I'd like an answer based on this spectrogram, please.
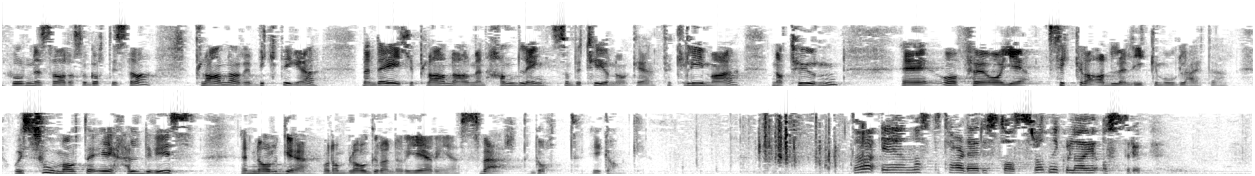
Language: Norwegian Nynorsk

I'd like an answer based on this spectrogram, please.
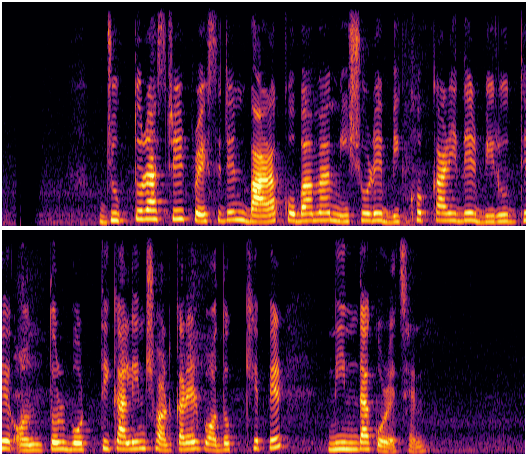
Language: Bangla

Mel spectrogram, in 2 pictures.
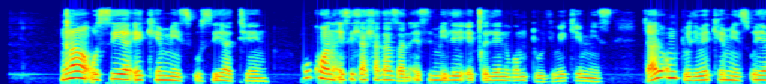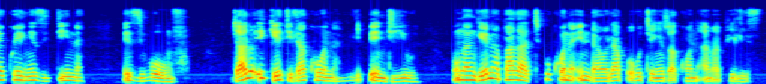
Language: North Ndebele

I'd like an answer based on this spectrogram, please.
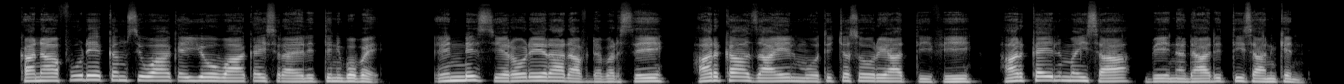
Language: Oromo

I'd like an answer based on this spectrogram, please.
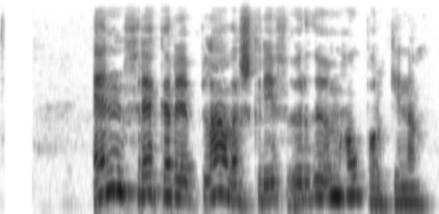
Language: Icelandic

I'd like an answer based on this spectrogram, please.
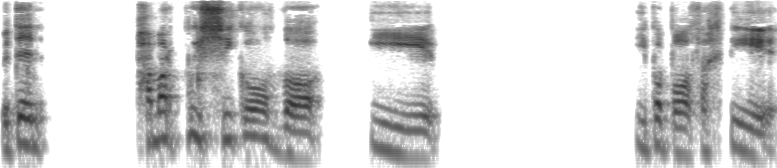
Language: Welsh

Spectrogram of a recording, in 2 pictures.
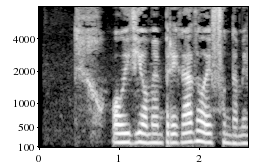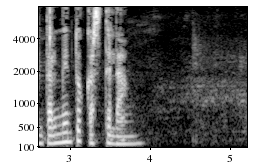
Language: Galician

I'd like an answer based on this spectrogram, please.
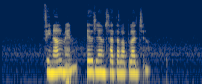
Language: Catalan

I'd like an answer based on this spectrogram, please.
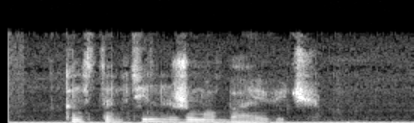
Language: Russian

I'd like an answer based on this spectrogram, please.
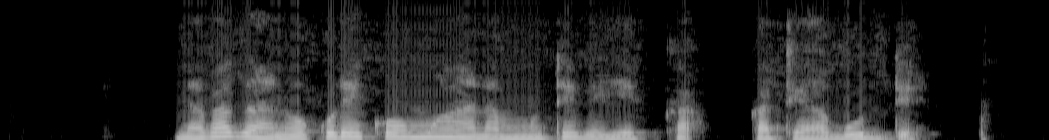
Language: Ganda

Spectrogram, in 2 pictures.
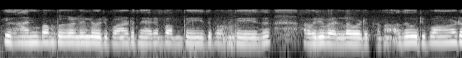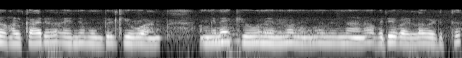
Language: Malayalam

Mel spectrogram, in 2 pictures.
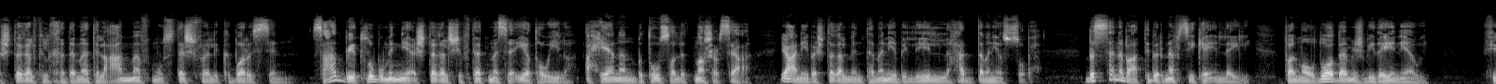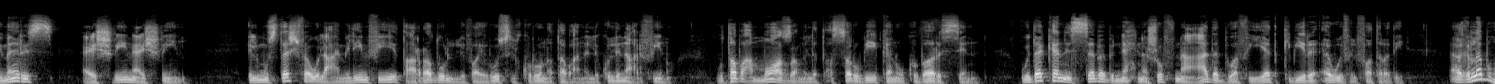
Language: Arabic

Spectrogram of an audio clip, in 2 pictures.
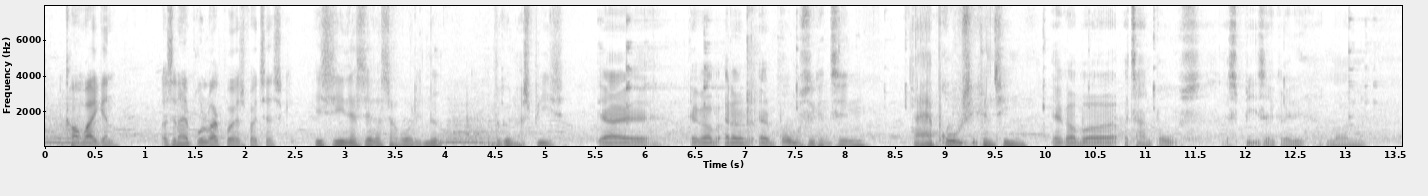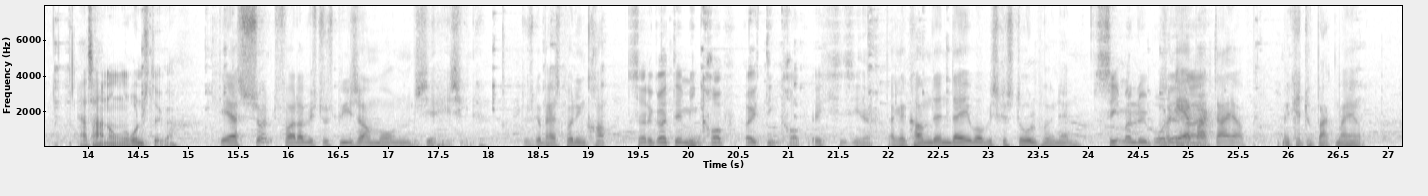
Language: Danish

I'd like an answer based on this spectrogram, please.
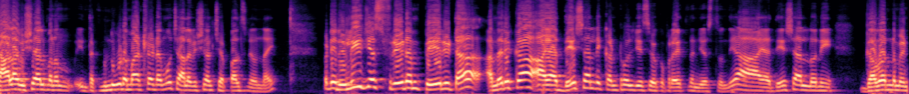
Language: Telugu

